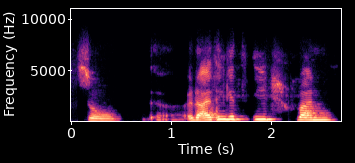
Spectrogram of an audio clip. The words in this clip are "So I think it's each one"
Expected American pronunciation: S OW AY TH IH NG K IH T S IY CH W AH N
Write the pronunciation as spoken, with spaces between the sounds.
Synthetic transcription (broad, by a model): S OW AY TH IH NG K IH T S IY CH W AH N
